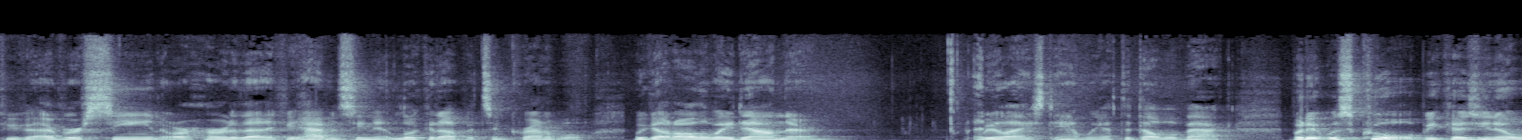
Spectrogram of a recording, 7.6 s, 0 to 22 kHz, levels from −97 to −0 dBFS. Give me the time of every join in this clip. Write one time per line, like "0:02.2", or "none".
0:03.1
0:04.9
0:06.4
